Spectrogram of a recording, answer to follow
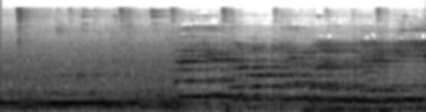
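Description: Instrumental backing music plays, and about two seconds in a woman starts singing over it into a microphone.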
